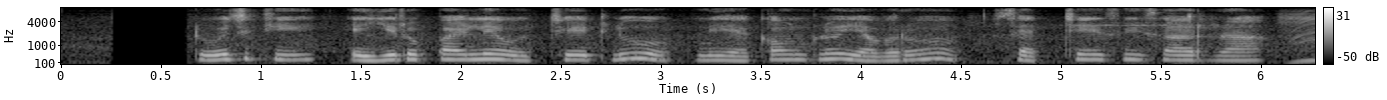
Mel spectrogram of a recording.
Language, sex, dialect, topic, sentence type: Telugu, female, Utterandhra, banking, statement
